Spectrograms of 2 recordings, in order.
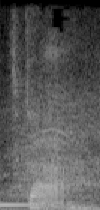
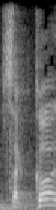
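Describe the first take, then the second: First: It is said with a final A, Ngapak. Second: It is said with a final O, standard Javanese.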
